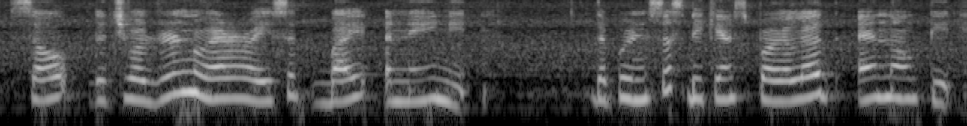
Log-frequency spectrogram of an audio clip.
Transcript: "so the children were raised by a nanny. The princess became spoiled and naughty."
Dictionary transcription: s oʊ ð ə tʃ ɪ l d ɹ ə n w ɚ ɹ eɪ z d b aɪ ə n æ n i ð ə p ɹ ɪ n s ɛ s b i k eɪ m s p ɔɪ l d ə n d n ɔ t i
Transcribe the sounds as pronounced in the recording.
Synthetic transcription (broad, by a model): s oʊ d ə tʃ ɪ l d ɹ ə n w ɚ ɹ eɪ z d b aɪ ə n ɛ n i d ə p ɹ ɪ n s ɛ s b i k eɪ m s p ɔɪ l ə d n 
